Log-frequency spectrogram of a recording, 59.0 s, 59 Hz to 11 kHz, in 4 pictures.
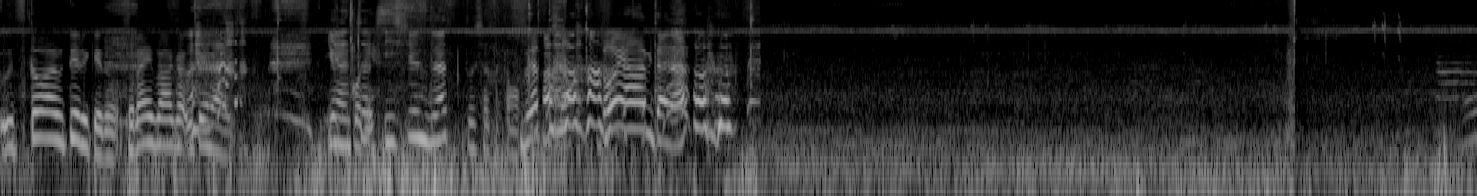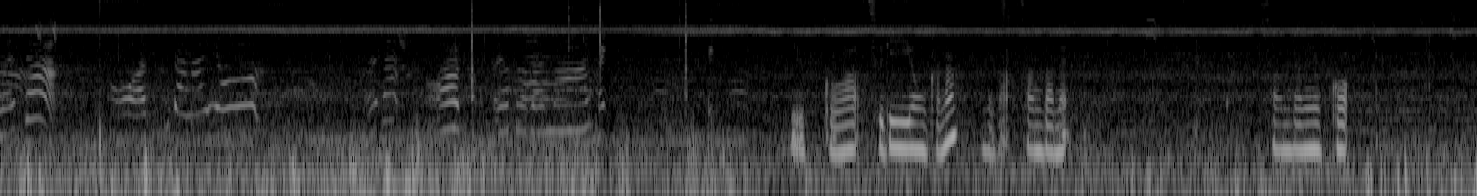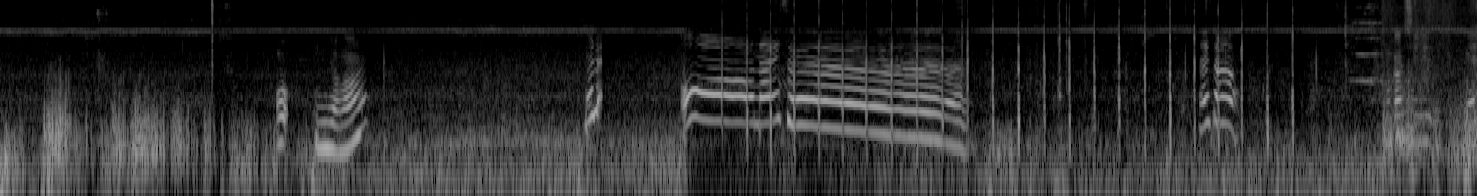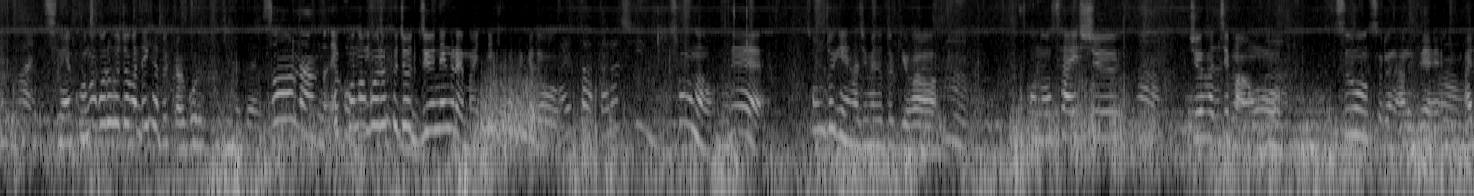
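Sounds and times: cricket buzzing: 0:00.0 - 0:59.0
faint outdoor background noise: 0:00.0 - 0:59.0
low wind rumble: 0:00.0 - 0:59.0
calls rising and falling in pitch: 0:43.0 - 0:43.6.

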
